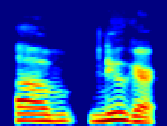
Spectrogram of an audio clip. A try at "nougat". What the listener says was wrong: There's no R in there. It's nougat. Yeah, nougat, not nougat. Nougat.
